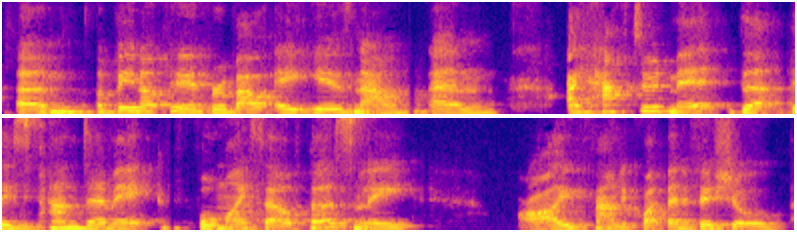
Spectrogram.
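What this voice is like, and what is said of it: Scottish accent. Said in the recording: “as you can tell by my beautiful Scottish accent.”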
